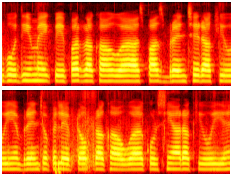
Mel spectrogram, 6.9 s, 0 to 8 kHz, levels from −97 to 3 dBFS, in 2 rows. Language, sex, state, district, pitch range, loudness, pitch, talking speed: Hindi, female, Chhattisgarh, Bilaspur, 190-195 Hz, -17 LUFS, 195 Hz, 190 wpm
